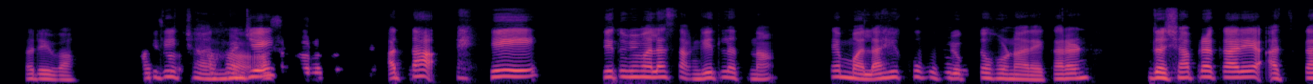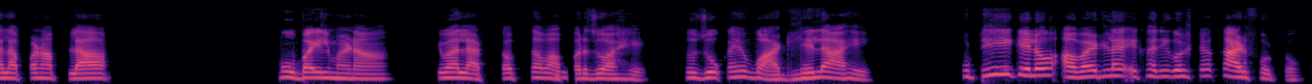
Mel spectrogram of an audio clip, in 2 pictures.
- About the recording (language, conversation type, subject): Marathi, podcast, गरज नसलेल्या वस्तू काढून टाकण्याची तुमची पद्धत काय आहे?
- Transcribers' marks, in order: other noise; unintelligible speech; tapping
